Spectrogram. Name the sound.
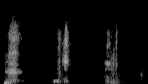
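crunching cereal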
